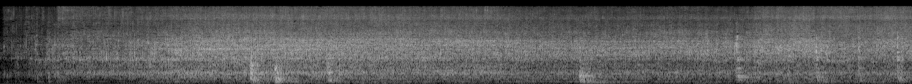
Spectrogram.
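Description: Chopped tomatoes hitting hot ghee and browned onions in an aluminium pressure cooker, setting off a loud sizzle the moment they go in that swells over the first couple of seconds. A few short knocks come as a wooden spatula stirs them in the pot.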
